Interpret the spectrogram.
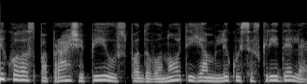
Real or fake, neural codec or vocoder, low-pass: real; none; 7.2 kHz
